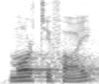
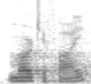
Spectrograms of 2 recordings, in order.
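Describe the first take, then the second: No difference in how they are said.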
